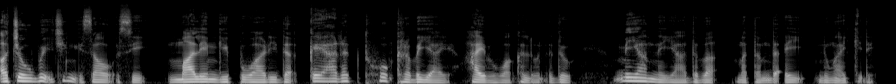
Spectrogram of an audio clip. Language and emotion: Manipuri, sad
